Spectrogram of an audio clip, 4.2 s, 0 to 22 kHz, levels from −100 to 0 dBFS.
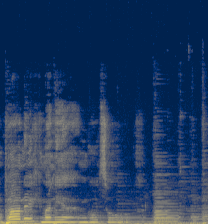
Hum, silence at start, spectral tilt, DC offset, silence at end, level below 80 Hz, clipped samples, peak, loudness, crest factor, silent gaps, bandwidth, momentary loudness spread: none; 0 s; -7 dB/octave; under 0.1%; 0 s; -38 dBFS; under 0.1%; -6 dBFS; -25 LUFS; 18 dB; none; 12.5 kHz; 18 LU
